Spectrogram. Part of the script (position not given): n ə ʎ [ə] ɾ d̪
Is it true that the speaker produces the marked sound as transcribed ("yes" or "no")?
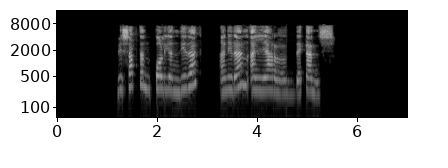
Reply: no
